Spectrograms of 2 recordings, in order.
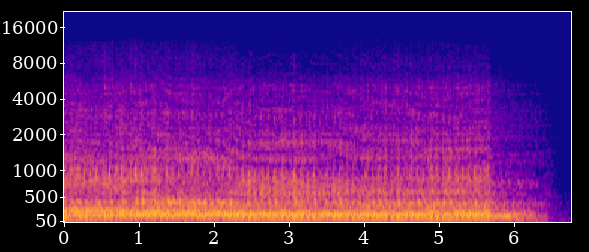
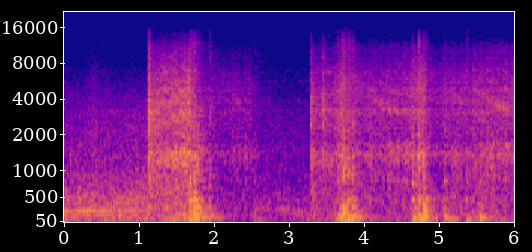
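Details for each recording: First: Turbo LS truck engine in a Corvette at first start after a new crank sensor, 67 psi oil pressure: deep choppy V8 idle pulsing at a steady lumpy rhythm before shutdown. Runs clean, just big-cam lope, no faults. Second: Turbo LS truck engine in a Corvette, first start on Holley Terminator, fuel pressure 53: repeated cranking bursts where it briefly catches and dies; owner suspects lack of fuel, earlier two bad crank sensors, cause not confirmed.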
